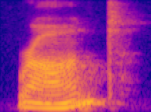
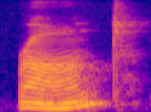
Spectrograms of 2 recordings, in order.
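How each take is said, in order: The two takes are said the same way.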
